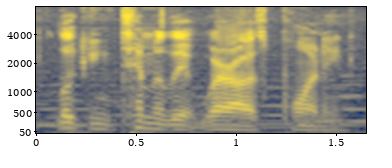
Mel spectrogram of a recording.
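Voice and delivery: plain reading voice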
